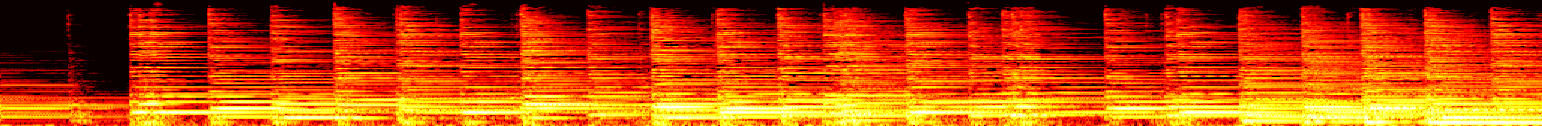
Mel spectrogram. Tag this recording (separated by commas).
playing harpsichord, Harpsichord, Keyboard (musical)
